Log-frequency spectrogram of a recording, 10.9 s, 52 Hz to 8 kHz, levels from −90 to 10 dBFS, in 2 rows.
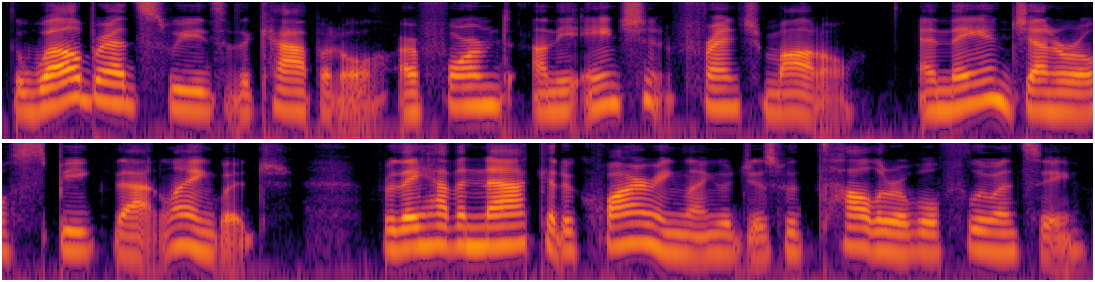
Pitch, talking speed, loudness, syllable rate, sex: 165 Hz, 175 wpm, -20 LUFS, 5.1 syllables/s, female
